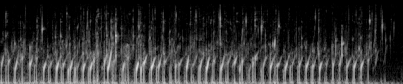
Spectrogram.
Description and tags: recorded with cheap dynamic onto HDD, low signal bad noisefloor etc, but might still be usefull for someone, I hope.
More busy sounding bubbles.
